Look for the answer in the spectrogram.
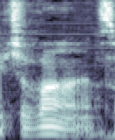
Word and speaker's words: Siobhan: I guess it's kind of like my wife's name, Siobhan, so... – Yeah, I'm sure there's people who pronounce that B all the time. – There's people who pronounce the B.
